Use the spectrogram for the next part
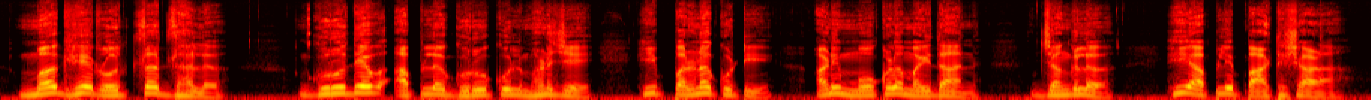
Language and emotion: Marathi, neutral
